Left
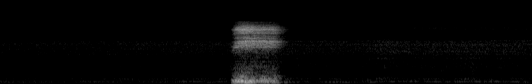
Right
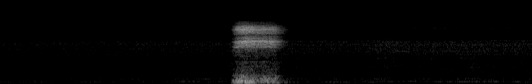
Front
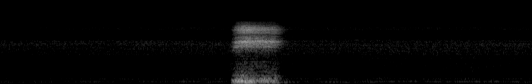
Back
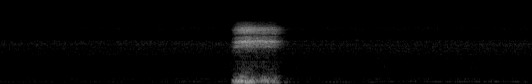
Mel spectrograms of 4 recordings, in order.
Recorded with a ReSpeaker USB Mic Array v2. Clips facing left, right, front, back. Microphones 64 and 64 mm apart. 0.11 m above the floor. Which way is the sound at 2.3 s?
60° left.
